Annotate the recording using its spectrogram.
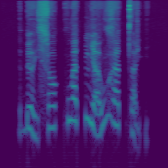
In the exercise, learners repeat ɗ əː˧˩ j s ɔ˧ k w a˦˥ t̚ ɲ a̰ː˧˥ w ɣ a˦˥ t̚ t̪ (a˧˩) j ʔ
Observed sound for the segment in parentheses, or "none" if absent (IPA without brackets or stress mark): a̰˧˨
